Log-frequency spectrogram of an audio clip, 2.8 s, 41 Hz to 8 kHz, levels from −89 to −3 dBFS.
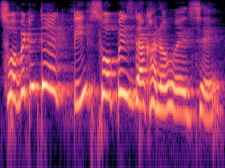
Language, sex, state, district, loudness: Bengali, female, West Bengal, Cooch Behar, -16 LUFS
